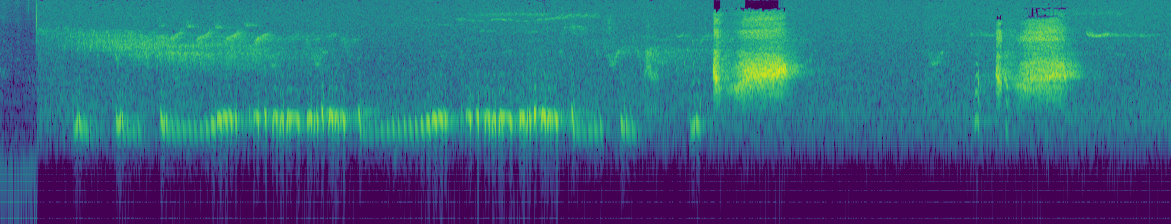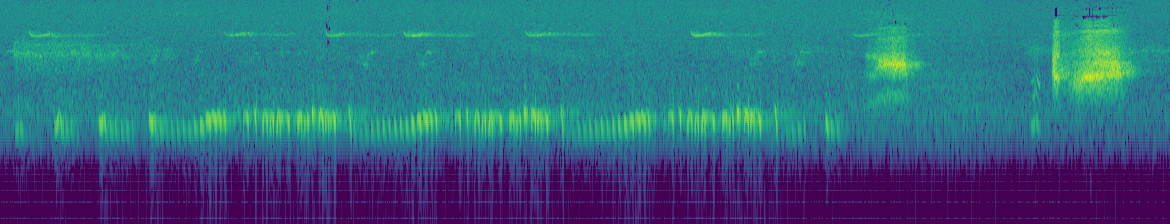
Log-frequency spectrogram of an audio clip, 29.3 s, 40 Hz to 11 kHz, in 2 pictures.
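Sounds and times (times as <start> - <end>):
male black grouse rookooing display call: 0.9 - 10.0, 12.4 - 13.5, 14.8 - 26.2, 27.5 - 28.9.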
